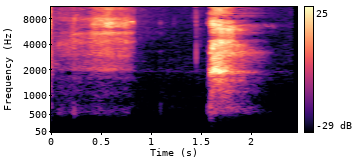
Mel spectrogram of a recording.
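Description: A woman's breath close to the microphone: a long breathy exhale, then a short, sharp, loud burst of breath near the end, like a sneeze or huff.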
